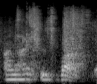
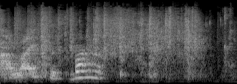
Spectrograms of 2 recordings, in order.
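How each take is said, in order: First: Said in the usual way. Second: Slow breathless whisper of delight; excited whisper. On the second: Real, not acted. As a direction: whisper it like a secret thrill. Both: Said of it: "Okay, I gotta calm down".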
